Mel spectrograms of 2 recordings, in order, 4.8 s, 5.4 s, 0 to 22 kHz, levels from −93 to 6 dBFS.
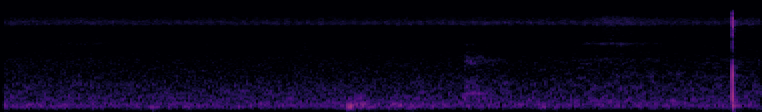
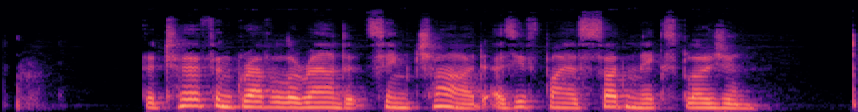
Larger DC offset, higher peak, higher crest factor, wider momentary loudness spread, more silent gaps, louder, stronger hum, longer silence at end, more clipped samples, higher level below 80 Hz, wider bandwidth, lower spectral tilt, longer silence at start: neither; second, -22 dBFS vs -4 dBFS; first, 40 dB vs 18 dB; about the same, 6 LU vs 7 LU; neither; second, -62 LUFS vs -20 LUFS; neither; about the same, 0 s vs 0 s; neither; second, under -90 dBFS vs -60 dBFS; first, 14 kHz vs 11.5 kHz; second, -3 dB/octave vs -6 dB/octave; about the same, 0 s vs 0.1 s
